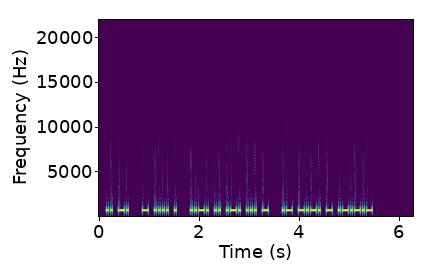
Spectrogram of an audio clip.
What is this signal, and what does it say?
Morse code, heard as a keyed tone, about 30 wpm, 700 Hz. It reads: IN THE FIRST ACT.
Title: Sentences from Top 1000 Words - Review Part 2 - 30wpm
